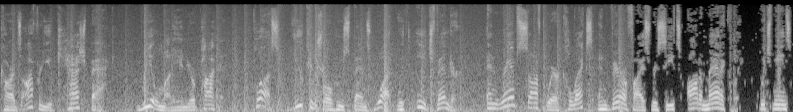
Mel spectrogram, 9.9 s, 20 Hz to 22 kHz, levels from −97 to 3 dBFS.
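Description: Speech with room noise about 10 dB below it. From 7.92 s, just after "software collects and", to the end, there is overdone noise removal: a noise reducer set too strong pulls individual frequency bands down or off wherever they sit near its noise estimate. The background turns into twinkling, warbling specks, and on a spectrogram it appears as scattered, isolated dots of energy with gaps between them.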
